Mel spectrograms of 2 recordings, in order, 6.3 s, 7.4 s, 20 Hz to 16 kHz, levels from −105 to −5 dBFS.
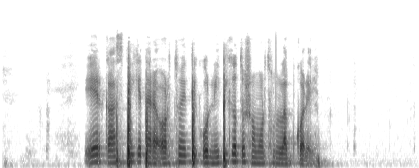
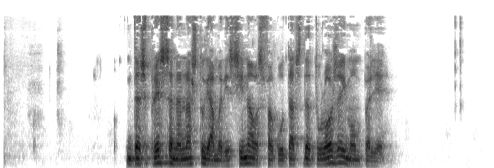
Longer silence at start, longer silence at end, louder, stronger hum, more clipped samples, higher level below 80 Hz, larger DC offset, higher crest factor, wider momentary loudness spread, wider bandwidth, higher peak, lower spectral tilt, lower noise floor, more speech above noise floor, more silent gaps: second, 1.3 s vs 1.9 s; second, 1.5 s vs 1.65 s; second, -27 LUFS vs -17 LUFS; neither; neither; first, -50 dBFS vs -62 dBFS; neither; first, 26 dB vs 18 dB; about the same, 11 LU vs 10 LU; second, 7.4 kHz vs 11.5 kHz; about the same, -2 dBFS vs 0 dBFS; first, -9.5 dB/octave vs -5 dB/octave; about the same, -88 dBFS vs under -90 dBFS; second, 62 dB vs over 74 dB; neither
